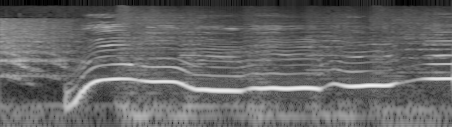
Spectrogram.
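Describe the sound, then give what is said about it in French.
A dog howls in a long, wavering tone that rises sharply, dips and swells again like an off-key singer, holding loud sustained notes for about three seconds with no talking. “Qu'est-ce que c'est que ce chanteur qui chante comme une casserole ? Hé ! Je chante pas comme une casserole !”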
